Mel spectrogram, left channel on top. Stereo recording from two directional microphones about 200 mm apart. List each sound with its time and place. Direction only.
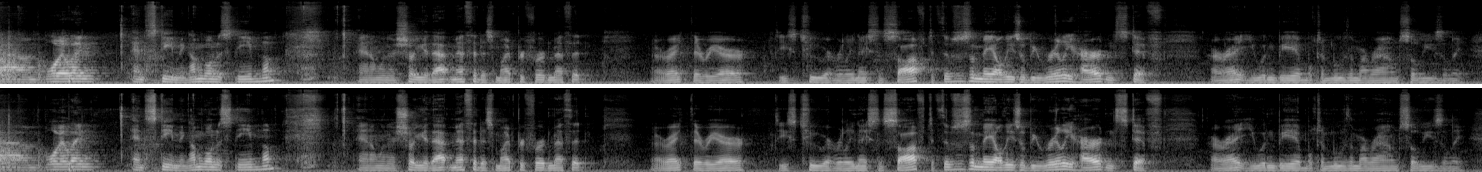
0.5 s speech: 35° right (ahead or behind)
